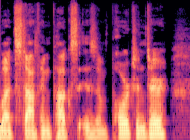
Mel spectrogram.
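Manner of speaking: ordinary talk, nothing marked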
